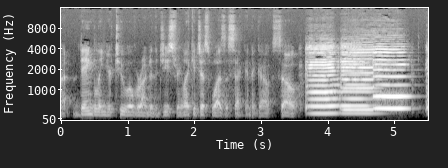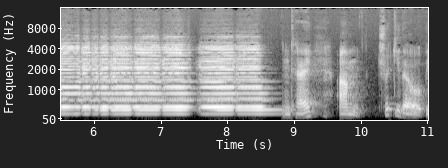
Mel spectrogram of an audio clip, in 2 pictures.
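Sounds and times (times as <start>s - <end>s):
violin bowed in double stops: 3.7s - 8.9s.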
